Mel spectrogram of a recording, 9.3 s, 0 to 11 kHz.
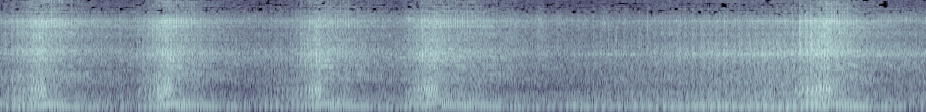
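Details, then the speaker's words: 2024 Suzuki Raider 150 Fi single-cylinder motorcycle, odometer 1,002, repeated throttle blips: loud metallic clatter rising with each rev from noisy cam chain tensioner; fix is resetting the tensioner. "So, ganun siya kaingay. So, ang gagawin lang naman natin dito, simple lang. I-reset lang yung kanyang tensioner."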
